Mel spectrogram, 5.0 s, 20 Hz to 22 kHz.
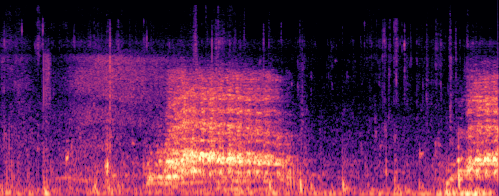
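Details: Goats on a farm in Japan after heavy snowfall, walking timidly on the snow on 28 December 2023; one long wavering bleat of about a second, a shorter one begins at the end, light background noise.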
